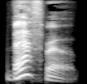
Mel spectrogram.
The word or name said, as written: bathrobe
